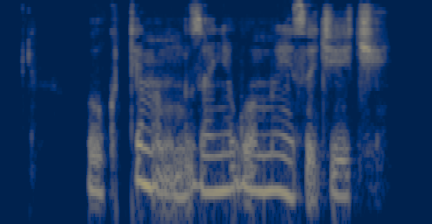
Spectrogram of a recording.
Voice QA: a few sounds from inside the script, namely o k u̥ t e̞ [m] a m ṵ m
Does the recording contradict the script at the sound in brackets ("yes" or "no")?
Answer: no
